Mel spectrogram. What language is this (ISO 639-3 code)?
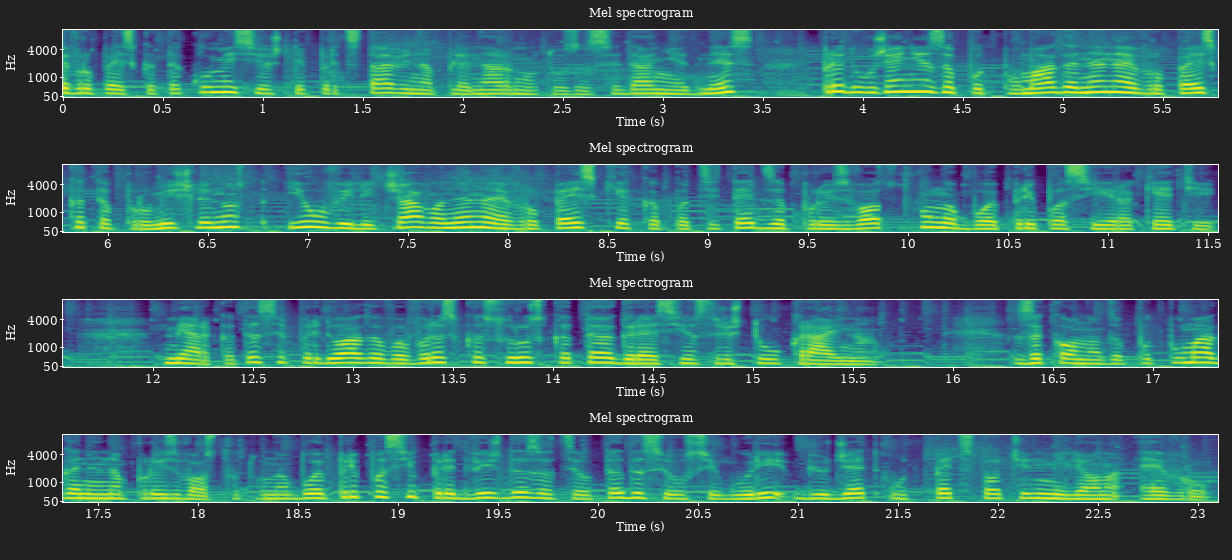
bul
